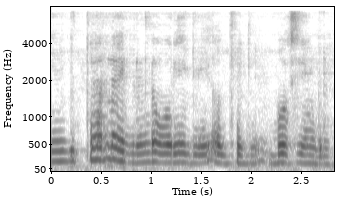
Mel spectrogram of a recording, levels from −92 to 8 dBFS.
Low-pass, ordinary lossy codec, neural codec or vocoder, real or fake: 7.2 kHz; MP3, 64 kbps; codec, 44.1 kHz, 2.6 kbps, SNAC; fake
